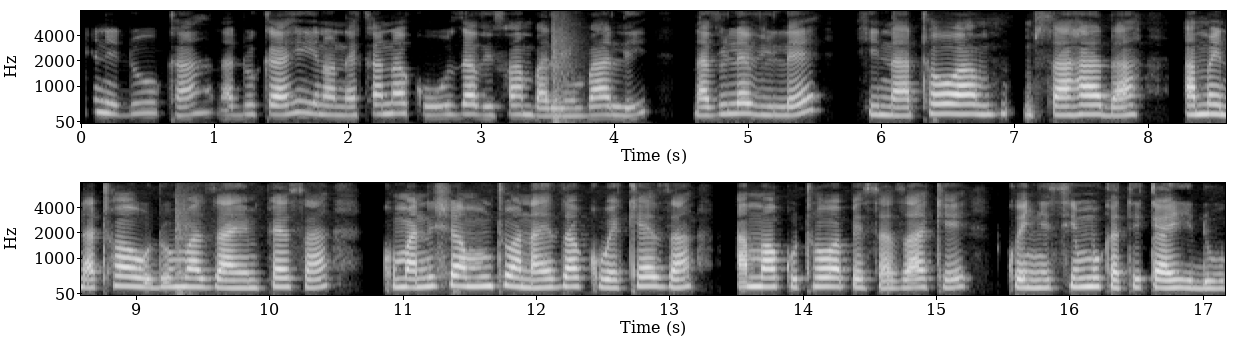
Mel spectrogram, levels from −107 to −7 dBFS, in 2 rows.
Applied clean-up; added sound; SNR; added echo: none; Hammer; 19 dB; none.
